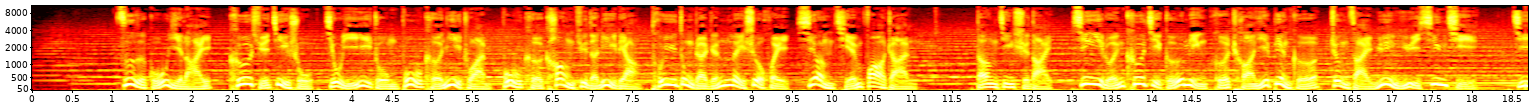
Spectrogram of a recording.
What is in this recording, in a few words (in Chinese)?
男声党政专题创新中国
